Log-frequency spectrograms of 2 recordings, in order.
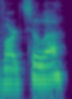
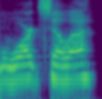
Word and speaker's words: Wärtsilä: He's the president and CEO of Vartsilla. Uh we usually have been walking around saying wartsilla, but we're working on our Finnish pronunciation.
